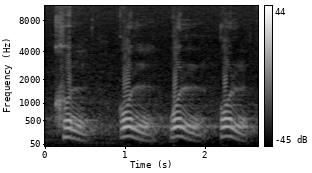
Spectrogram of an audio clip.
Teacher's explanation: posisi pangkal lidah ya pangkal lidah diangkat ke langit-langit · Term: huruf qaf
